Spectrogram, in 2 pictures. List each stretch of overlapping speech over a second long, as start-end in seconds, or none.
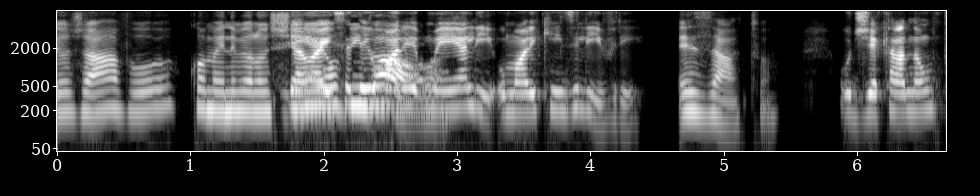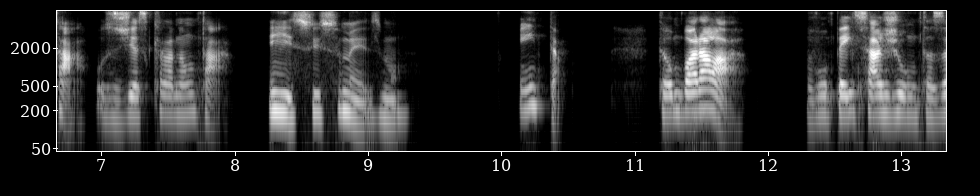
1.6-3.0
